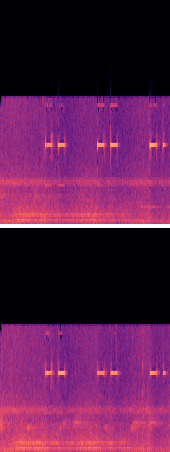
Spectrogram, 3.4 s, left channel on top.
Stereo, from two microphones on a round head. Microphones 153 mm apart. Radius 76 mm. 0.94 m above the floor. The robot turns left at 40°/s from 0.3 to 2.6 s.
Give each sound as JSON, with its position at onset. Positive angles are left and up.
{"t": 0.9, "sound": "an alarm clock", "side_deg": 0, "distance_m": 1.4}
